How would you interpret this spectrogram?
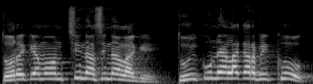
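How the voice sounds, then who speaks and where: A man's voice: extremely high pitch, lively intonation, fairly quick. A man voicing a bossy, crooked beggar chief in a cartoon, pompous and speechifying, with a Bangladeshi accent. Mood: suspicious. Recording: music behind the voice.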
